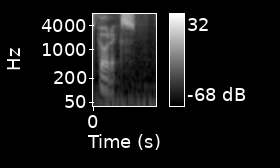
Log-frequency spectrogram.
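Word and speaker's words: SCOTX: Supreme Court of Texas is Scodex, which it's just, you can't really pronounce it, but it's Scodex.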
